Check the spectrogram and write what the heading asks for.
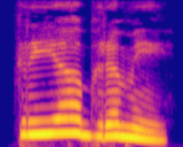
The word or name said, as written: ಕ್ರಿಯಾಭ್ರಮೆ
